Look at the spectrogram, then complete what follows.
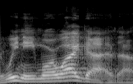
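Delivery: ordinary delivery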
